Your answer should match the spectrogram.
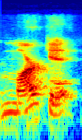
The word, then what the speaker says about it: market: The word market, you want to say the market. R stronger. Market. Market. Yeah, you want to make the English R sound.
